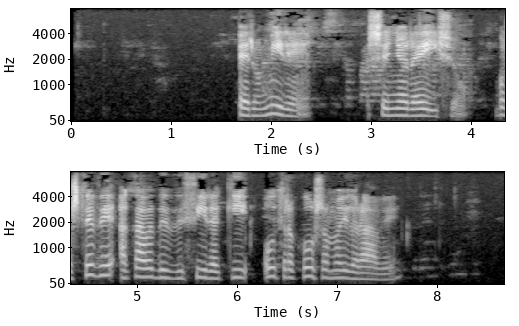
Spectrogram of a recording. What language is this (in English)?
Galician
